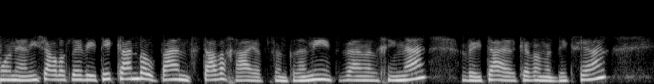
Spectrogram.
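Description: From start to finish the speech carries tandem speech coding. It was decoded and re-encoded at link borders, each coder working on the previous one's degraded output. The sound points to two narrowband model-based passes with a plain telephone-grade link between, which fits AMR-NB on both ends. It sounds rougher and noisier than one pass would, muffled and warbly. A spectrogram shows nothing above 3.8 kHz, with smeared, unsteady harmonic bands below.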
